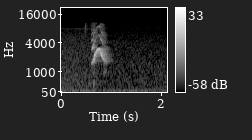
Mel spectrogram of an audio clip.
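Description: A pet bird gives one short whistled chirp about half a second in, a quick note that rises and falls in pitch.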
